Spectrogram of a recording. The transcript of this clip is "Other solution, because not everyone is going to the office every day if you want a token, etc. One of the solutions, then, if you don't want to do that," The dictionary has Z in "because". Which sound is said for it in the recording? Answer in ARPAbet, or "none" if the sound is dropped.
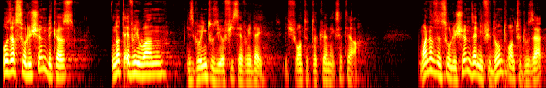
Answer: Z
